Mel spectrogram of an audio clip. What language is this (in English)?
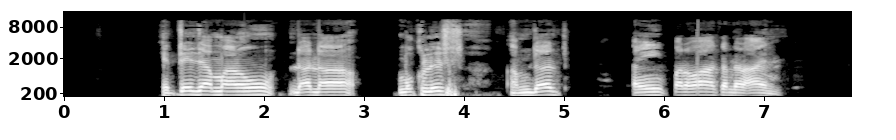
Sindhi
